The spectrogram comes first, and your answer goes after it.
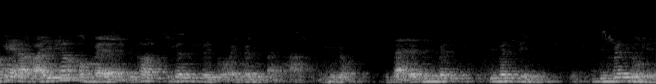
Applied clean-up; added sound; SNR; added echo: neural separator model SepFormer DNS4.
